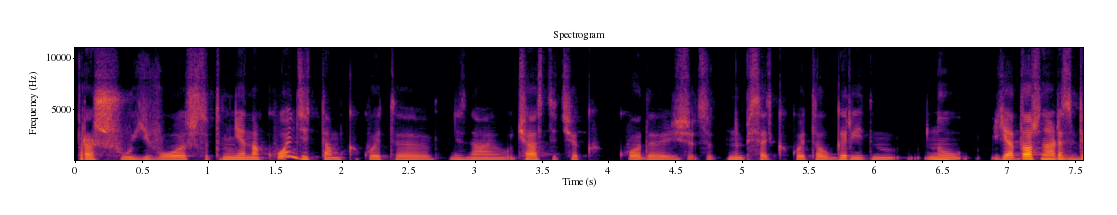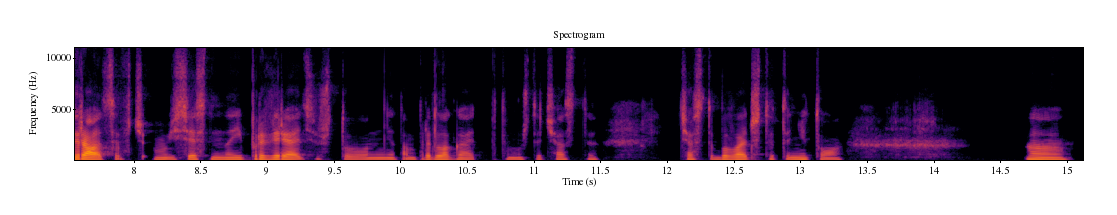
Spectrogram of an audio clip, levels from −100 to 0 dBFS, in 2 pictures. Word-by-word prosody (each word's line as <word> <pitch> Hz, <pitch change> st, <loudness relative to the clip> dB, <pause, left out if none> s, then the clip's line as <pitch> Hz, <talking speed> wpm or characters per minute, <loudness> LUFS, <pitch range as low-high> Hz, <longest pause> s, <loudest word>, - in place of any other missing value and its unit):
прошу 170 Hz, +2 st, +3 dB
его 170 Hz, -1 st, 0 dB
что-то 175 Hz, +1 st, -5 dB
мне 175 Hz, -1 st, +3 dB
накодить 170 Hz, +4 st, +1 dB
там 155 Hz, 0 st, -1 dB
какой-то, 160 Hz, -1 st, -4 dB
не 170 Hz, -2 st, -6 dB
знаю, 155 Hz, -1 st, -3 dB
участочек 165 Hz, 0 st, -2 dB
кода, 160 Hz, -1 st, -1 dB
и 160 Hz, -, -5 dB
ж 160 Hz, -, -3 dB
з -, -, -10 dB
написать 165 Hz, -1 st, -2 dB
какой-то 165 Hz, 0 st, -2 dB
алгоритм, 160 Hz, -1 st, -2 dB, 0.2 s
ну, 180 Hz, -2 st, 0 dB, 0.2 s
я 185 Hz, 0 st, +5 dB
должна 210 Hz, -1 st, +9 dB
разбираться, 190 Hz, -1 st, +6 dB
в -, -, -16 dB
чём, -, -, -7 dB
ну 160 Hz, -2 st, -5 dB
и -, -, -6 dB
естественно, 165 Hz, +1 st, -2 dB
и 165 Hz, -, -2 dB
проверять, 165 Hz, 0 st, +1 dB
что 145 Hz, -, -9 dB
он 145 Hz, +1 st, -6 dB
мне 155 Hz, 0 st, -5 dB
там 155 Hz, -, -9 dB
предлагает, 165 Hz, -3 st, -2 dB
потому 155 Hz, 0 st, -10 dB
что 160 Hz, 0 st, -13 dB
часто 165 Hz, +3 st, -8 dB, 0.6 s
часто 165 Hz, 0 st, -6 dB
бывает, 160 Hz, -1 st, +1 dB
что -, -, -4 dB
это -, -, -9 dB
не 175 Hz, +1 st, -2 dB
то. 140 Hz, -4 st, -8 dB, 1.4 s
А. 170 Hz, -2 st, +1 dB
165 Hz, 170 wpm, -36 LUFS, 160-170 Hz, 1.4 s, должна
